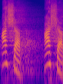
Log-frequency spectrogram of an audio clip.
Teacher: Tengah lidahnya naik ke langit atas, tapi nggak sampai nempel. Belakangnya nggak ikut naik.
